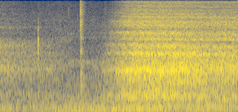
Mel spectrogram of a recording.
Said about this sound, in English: I'm going to yawn.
